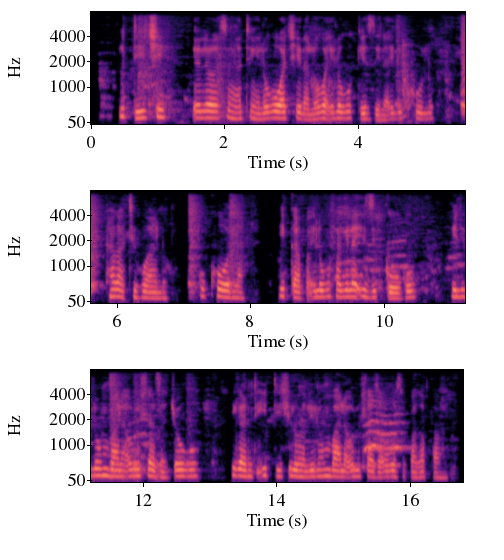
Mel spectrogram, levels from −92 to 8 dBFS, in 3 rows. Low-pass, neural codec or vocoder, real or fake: 7.2 kHz; none; real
